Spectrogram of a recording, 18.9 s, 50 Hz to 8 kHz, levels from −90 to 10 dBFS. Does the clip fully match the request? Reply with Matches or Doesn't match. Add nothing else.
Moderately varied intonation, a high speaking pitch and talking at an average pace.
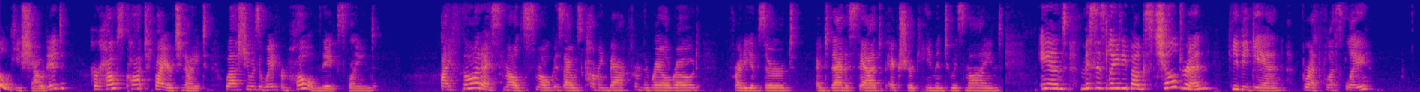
Doesn't match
